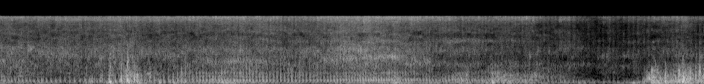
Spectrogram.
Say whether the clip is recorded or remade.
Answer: remade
